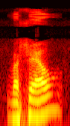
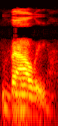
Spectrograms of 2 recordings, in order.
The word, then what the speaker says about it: Velle: Oh, it's Valley. Really? So you don't pronounce the 2 L's. You don't pronounce the 2 L's like kind of chick sound, like most Italian.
